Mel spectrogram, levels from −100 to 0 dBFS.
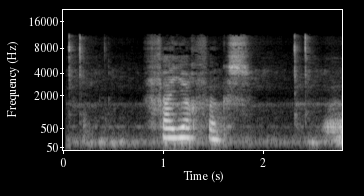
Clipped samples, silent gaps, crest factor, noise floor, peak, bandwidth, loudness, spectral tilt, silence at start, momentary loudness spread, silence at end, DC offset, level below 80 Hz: under 0.1%; none; 20 dB; -47 dBFS; -8 dBFS; 12 kHz; -24 LUFS; -4 dB/octave; 0.05 s; 25 LU; 0 s; under 0.1%; -70 dBFS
